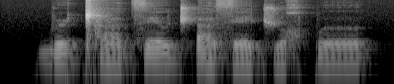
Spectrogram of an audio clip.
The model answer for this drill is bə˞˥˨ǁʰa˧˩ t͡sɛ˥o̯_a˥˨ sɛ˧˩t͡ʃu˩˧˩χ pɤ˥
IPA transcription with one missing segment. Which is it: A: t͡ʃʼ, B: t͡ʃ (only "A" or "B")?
A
